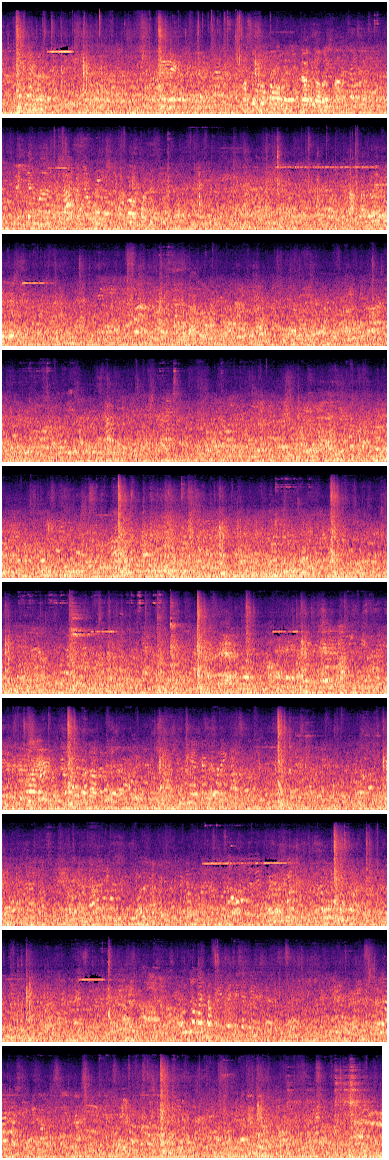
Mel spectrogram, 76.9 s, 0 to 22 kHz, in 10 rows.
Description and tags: Ambience EXT day train station exit busy doors cais sodre (lisbon portugal)
Field Recording done with my Zoom H4n with its internal mics.
Created in 2017.
doors, station, day, Ambience, train, EXT, cais, busy, portugal, lisbon, sodre, exit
